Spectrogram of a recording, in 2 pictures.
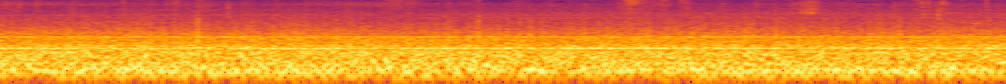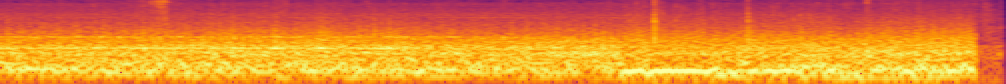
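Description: Jet airliner landing, heard from inside the cabin: loud, steady engine and air noise with a steady whine. A low rumble grows louder about eight seconds in.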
